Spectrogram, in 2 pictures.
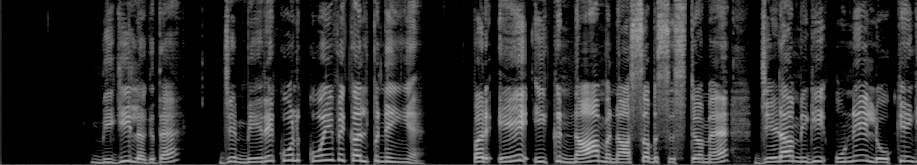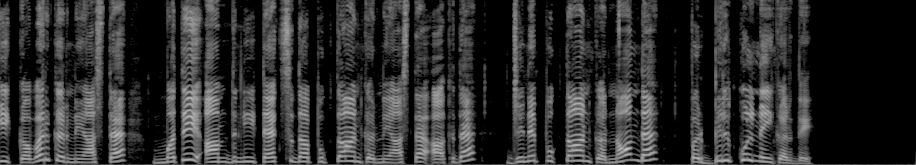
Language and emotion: Dogri, disgusted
